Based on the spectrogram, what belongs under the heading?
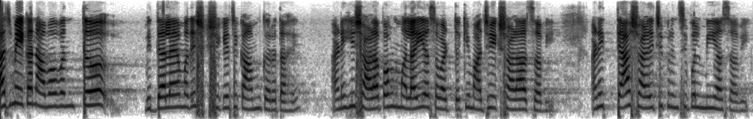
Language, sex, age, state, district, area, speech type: Marathi, female, 30-45, Maharashtra, Buldhana, urban, spontaneous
